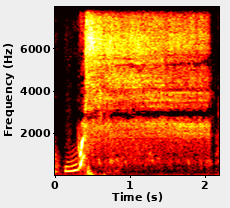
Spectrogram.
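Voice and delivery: long airy whoosh sound; breathy whoosh. Shown as a demonstration. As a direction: blow it out like wind. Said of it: "And a big".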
